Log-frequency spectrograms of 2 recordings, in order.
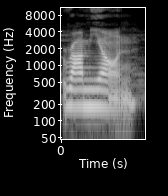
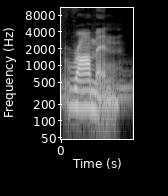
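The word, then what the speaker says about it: ramyeon: of the noodles uses the term Ramon which is the Korean pronunciation instead of the Japanese ramen and features Korean characters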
